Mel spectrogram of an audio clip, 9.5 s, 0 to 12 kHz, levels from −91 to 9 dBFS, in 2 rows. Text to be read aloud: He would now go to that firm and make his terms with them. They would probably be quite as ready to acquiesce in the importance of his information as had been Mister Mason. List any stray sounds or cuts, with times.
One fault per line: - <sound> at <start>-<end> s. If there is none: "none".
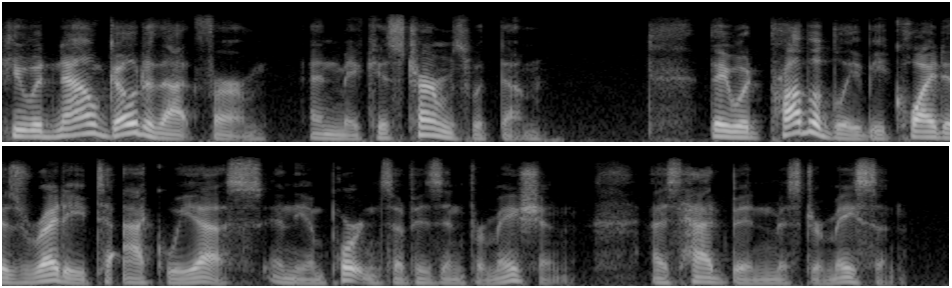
none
